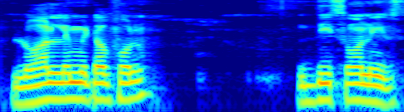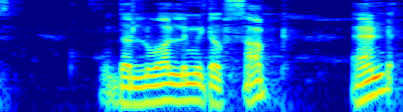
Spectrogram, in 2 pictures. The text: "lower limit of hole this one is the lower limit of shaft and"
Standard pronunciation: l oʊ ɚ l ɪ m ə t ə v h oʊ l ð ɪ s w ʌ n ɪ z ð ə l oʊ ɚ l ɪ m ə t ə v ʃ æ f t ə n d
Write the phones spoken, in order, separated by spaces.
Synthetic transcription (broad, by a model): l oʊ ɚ l ɪ m ə t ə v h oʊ l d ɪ s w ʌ n ɪ z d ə l oʊ ɚ l ɪ m ə t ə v s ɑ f t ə n d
